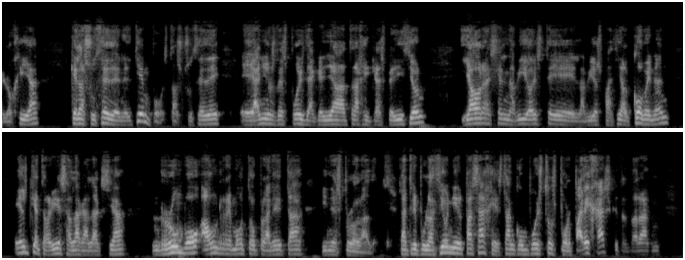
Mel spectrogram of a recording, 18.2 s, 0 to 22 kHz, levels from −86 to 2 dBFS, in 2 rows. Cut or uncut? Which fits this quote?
uncut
